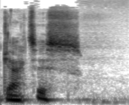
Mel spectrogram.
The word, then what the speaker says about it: Gatiss: And it's, it's, uh, it's written by Mark Gatiss or Gattis. How do you say it? – Mark uh, Mark Gattis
